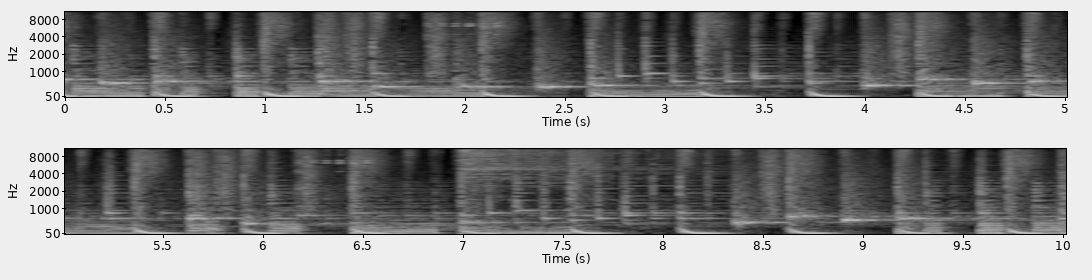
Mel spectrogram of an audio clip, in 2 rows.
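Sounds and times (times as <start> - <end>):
music with deep thumping beat: 0.0 - 10.0.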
